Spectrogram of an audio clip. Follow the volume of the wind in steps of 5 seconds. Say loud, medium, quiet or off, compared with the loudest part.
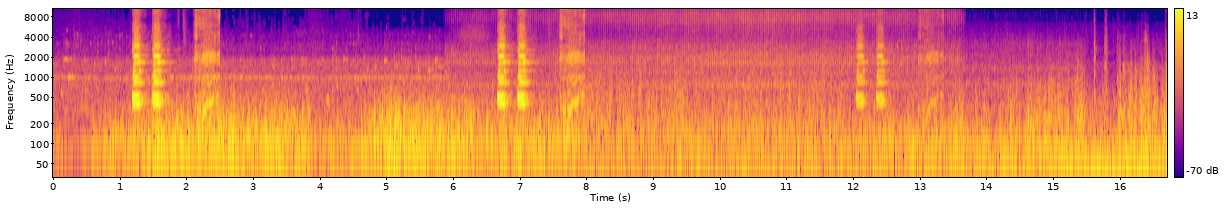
loud, loud, medium, loud.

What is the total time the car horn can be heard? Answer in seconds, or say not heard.
4 s.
